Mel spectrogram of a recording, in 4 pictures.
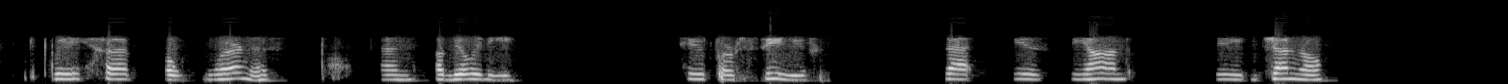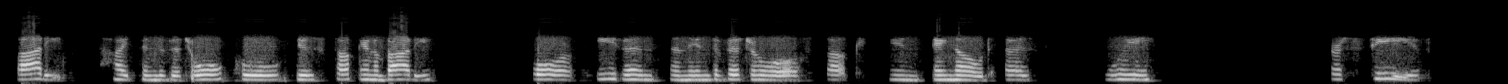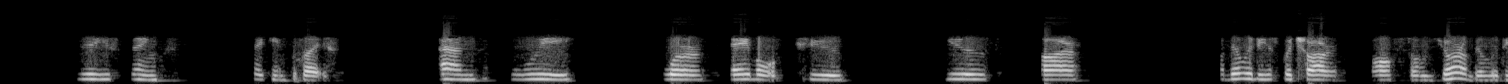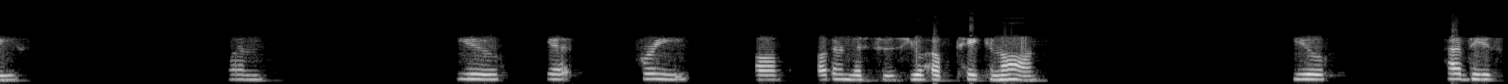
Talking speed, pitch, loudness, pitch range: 60 wpm, 225 Hz, -17 LUFS, 210-235 Hz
